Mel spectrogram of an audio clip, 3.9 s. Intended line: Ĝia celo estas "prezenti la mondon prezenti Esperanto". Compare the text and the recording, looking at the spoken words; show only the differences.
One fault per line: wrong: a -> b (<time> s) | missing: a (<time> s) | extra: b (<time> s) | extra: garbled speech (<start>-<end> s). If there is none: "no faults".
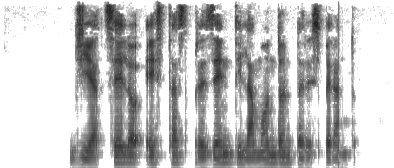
wrong: prezenti -> per (3.0 s)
